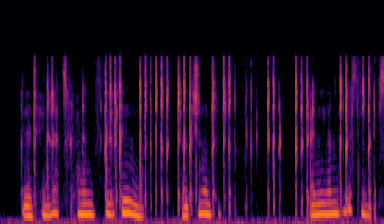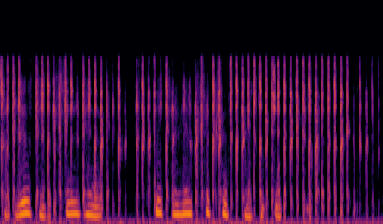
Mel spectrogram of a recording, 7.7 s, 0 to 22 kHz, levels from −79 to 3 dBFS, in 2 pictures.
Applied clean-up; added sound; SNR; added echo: neural diffusion model UNIVERSE++.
